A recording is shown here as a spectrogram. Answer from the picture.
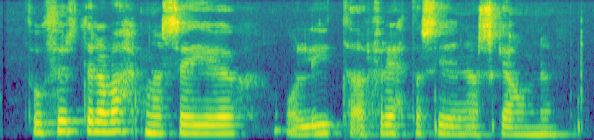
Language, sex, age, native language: Icelandic, female, 50-59, Icelandic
